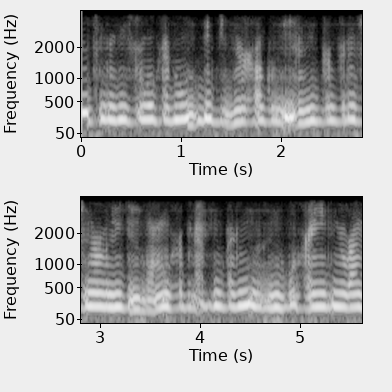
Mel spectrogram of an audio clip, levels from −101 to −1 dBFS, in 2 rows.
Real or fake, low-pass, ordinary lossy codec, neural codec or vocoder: fake; 3.6 kHz; none; autoencoder, 22.05 kHz, a latent of 192 numbers a frame, VITS, trained on many speakers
